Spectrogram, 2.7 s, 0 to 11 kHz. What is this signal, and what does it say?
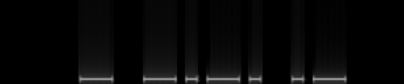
Morse code, heard as a keyed tone, about 17 wpm, 700 Hz. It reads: TCA
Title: USA Call Sign Postfixes - 3 Letters 17wpm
